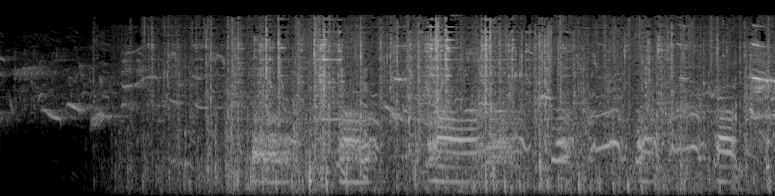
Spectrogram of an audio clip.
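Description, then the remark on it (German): Hooves of tired donkeys clip-clop in a steady rhythm on the Eselsweg, a historic trade route between Orb and Miltenberg, in poor weather. The hoofbeats start after a brief quiet moment and continue throughout, with voices murmuring underneath. “Das Wetter wird auch nicht besser und die Esel sind müde.”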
